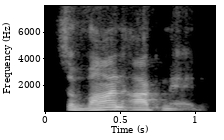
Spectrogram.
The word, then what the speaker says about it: Salvon Ahmed: thanks so much for doing how do you pronounce his name yes Savan Achmed the 49ers recently signed him as an undrafted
